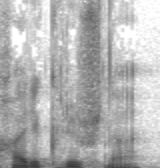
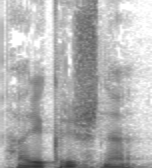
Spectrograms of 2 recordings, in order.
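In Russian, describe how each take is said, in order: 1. Кришна произносится с гласным в орийском стиле. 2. Кришна произносится с гласным в орийском стиле.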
